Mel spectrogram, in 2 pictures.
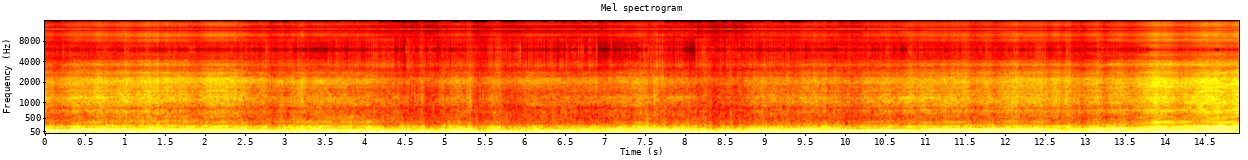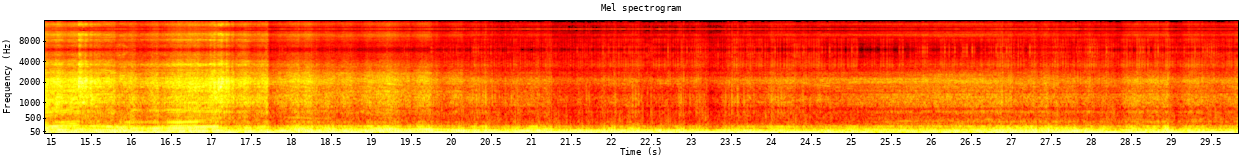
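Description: Car engine heard from inside the cabin under hard acceleration: its pitch climbs in several steps through gear changes over the middle of the stretch, then settles to a steady drone, over continuous road and tyre noise.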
